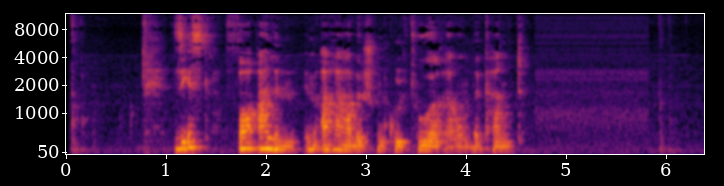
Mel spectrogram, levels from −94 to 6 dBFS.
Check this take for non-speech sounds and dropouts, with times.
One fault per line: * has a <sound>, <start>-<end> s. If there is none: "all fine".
all fine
